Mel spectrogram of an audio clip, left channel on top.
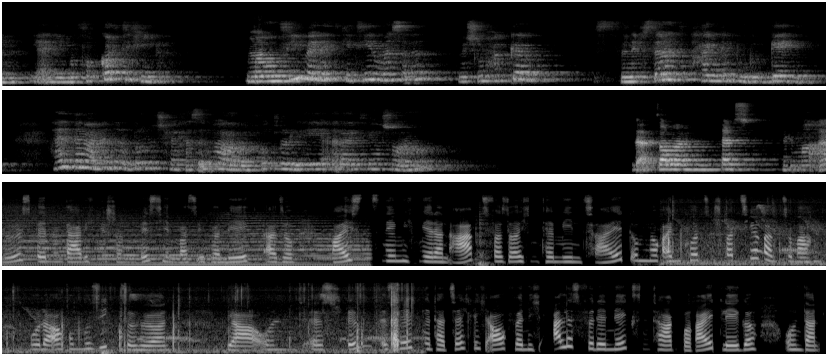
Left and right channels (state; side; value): different; both; correlation 0.00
